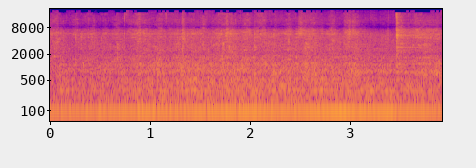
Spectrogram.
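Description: Spices being stirred and mixed in a pan while preparing doi katla, a Bengali fish curry, with steady scraping and clinking of a utensil against the pan over a constant low hum, no talking.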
